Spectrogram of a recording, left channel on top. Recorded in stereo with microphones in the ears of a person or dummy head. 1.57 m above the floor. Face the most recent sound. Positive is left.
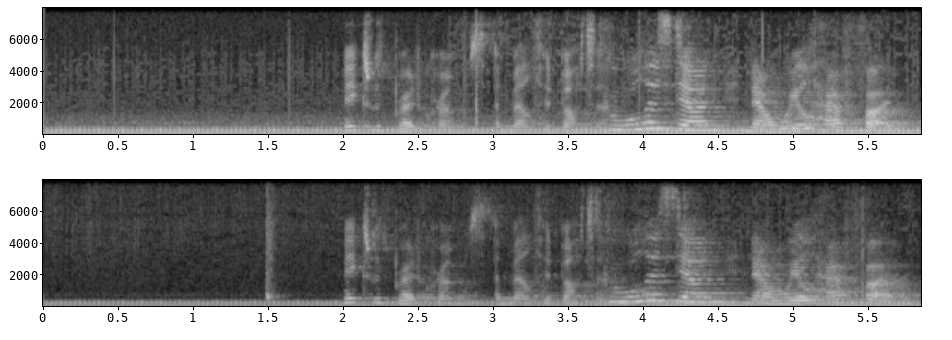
turn(degrees=35)  # may be behind; listen again after turning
